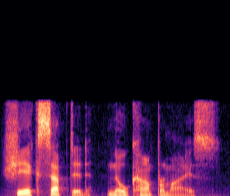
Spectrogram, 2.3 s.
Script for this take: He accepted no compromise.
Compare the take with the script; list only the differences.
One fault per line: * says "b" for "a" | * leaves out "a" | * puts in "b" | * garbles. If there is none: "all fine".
* says "She" for "He"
